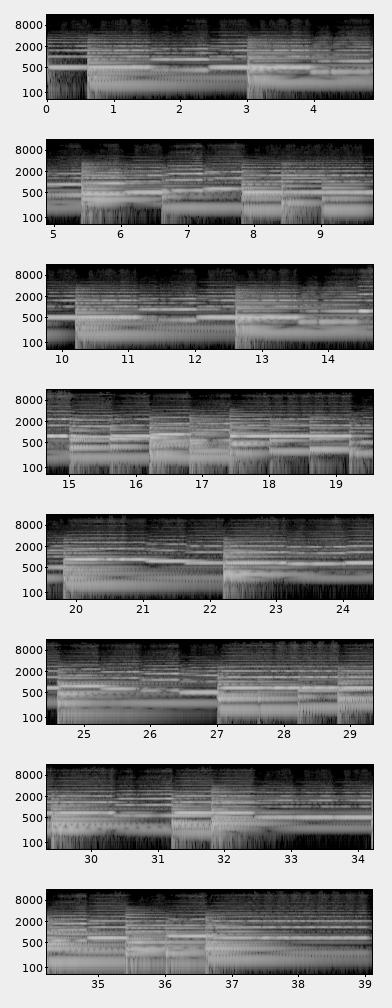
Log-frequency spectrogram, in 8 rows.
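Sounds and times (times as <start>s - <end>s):
patriotic song played on flute: 0.0s - 39.0s.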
